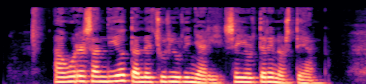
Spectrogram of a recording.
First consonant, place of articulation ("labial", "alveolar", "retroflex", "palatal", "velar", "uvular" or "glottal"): velar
